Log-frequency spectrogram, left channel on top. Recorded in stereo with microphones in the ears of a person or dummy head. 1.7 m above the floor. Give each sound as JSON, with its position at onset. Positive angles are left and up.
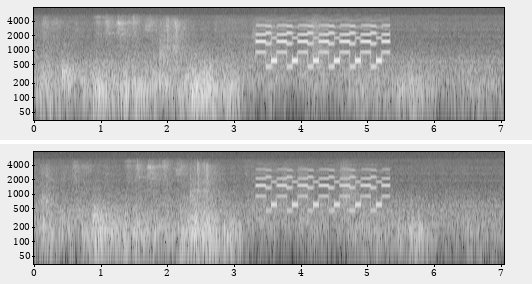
{"t": 3.3, "sound": "a phone ringing", "side_deg": 25}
